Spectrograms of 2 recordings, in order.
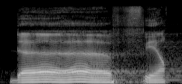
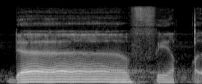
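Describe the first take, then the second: No difference in how they are said.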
